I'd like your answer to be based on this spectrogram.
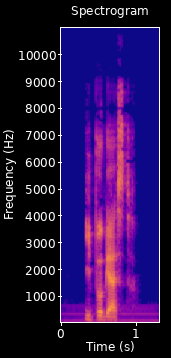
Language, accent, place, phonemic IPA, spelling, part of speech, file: French, France, Lyon, /i.pɔ.ɡastʁ/, hypogastre, noun, LL-Q150 (fra)-hypogastre.wav
- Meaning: hypogastrium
